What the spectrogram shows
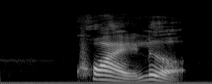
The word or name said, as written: kuaile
